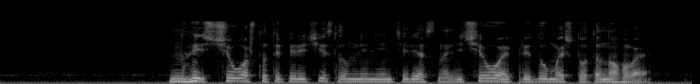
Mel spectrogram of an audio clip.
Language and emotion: Russian, neutral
